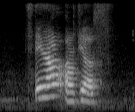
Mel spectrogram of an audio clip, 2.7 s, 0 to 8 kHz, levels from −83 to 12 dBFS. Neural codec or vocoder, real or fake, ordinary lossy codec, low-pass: codec, 24 kHz, 0.9 kbps, WavTokenizer, medium music audio release; fake; none; 7.2 kHz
